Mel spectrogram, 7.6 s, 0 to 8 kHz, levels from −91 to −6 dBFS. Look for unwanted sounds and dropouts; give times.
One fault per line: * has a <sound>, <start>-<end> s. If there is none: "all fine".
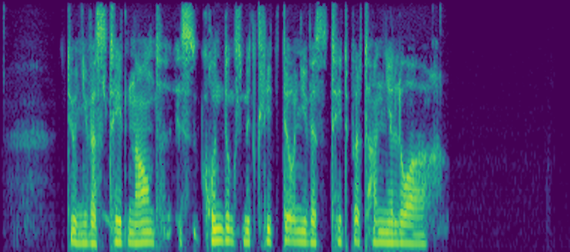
all fine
